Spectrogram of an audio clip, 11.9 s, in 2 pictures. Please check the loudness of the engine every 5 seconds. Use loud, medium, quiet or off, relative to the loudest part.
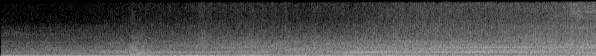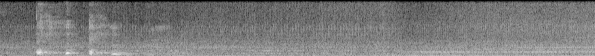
quiet, medium, loud.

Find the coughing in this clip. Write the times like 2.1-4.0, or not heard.
6.3-7.7.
